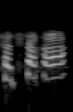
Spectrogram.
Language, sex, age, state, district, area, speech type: Bodo, female, 60+, Assam, Udalguri, rural, conversation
